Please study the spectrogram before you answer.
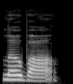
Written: lowball

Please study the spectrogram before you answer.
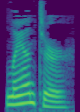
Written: lanter

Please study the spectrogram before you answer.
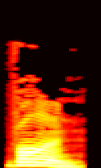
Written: vaughn

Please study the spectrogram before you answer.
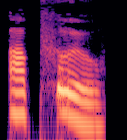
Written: apu

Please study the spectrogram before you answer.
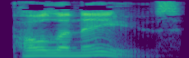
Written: polonaise

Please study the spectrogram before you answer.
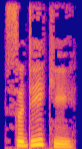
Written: sadiki

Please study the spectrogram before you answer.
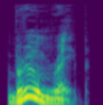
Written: broomrape

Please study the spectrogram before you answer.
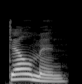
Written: delman

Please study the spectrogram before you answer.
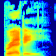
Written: bready

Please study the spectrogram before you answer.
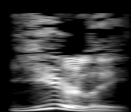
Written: yearly

